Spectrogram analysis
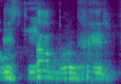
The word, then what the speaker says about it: استغفر: তাগফির, তাগফির তাগফির তাগো, মুখটা গোল করতে হবে, ইস্তাগফির।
